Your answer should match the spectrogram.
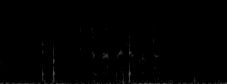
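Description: Near silence: quiet studio room tone with a faint steady hum and a few faint small clicks.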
